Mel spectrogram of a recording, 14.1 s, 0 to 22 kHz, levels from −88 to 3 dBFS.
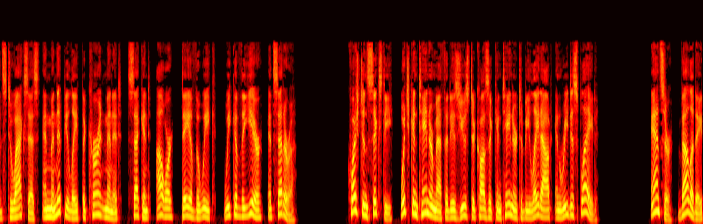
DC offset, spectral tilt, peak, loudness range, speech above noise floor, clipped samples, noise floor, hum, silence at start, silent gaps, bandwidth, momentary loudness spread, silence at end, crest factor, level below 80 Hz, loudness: under 0.1%; -5 dB/octave; -4 dBFS; 2 LU; over 70 dB; under 0.1%; under -90 dBFS; none; 0 s; 6.06-6.87 s, 12.08-12.91 s; 10.5 kHz; 6 LU; 0 s; 18 dB; -58 dBFS; -20 LUFS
